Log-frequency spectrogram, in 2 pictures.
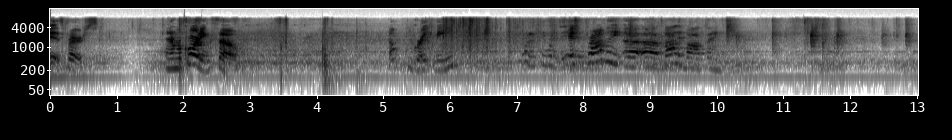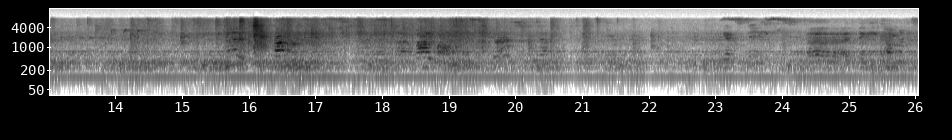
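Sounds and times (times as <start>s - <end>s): distant voices talking: 0.0s - 3.0s, 3.6s - 10.4s
low hum: 0.0s - 26.0s.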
